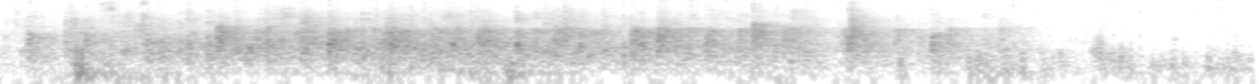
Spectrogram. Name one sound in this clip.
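An audience applauds in a hall, then the clapping dies away.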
